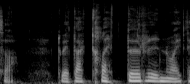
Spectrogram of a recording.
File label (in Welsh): "cledr", Welsh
